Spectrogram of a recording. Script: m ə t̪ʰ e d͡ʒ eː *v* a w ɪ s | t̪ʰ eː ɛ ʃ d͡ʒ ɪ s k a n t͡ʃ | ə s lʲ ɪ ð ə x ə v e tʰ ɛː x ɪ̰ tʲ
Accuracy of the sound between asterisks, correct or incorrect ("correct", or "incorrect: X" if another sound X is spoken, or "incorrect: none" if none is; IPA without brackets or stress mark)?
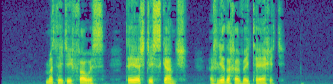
incorrect: f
